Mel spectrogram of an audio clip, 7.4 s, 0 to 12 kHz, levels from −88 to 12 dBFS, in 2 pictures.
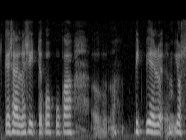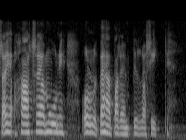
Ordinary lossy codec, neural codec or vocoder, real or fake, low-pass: none; none; real; 7.2 kHz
